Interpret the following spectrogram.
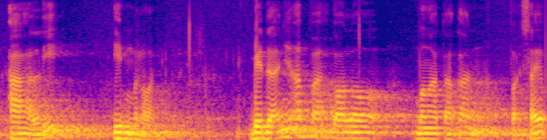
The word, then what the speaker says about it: Ali Imran: Ali Imron harganya 188 Ali Imron bacanya kadang-kadang ada yang macam surah alimron itu salahnya jadi yang benar adalah ini Ali Imron Bedanya apa tolol mengatakan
